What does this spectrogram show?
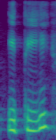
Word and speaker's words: इति: पहला चरण इति, ई और ती दोनों मात्रा छोटी है, लंबा नहीं खींच रहे।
